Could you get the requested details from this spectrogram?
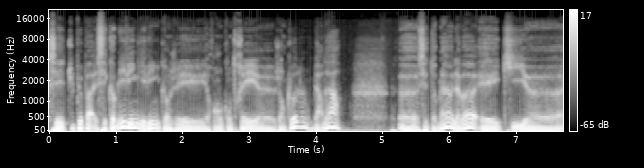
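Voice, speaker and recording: A man's very deep, low voice, dark and mellow, somewhat breathy, with lively intonation at a fairly slow pace. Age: 60s. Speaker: entrepreneur, business founder. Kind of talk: interview. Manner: hesitant, many fillers.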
